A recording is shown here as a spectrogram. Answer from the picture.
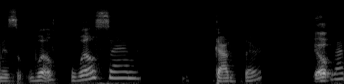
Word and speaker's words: Guenther: I have a fellow adoptee, and his name is Wilson Guenther. Yep. Did I pronounce that right?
